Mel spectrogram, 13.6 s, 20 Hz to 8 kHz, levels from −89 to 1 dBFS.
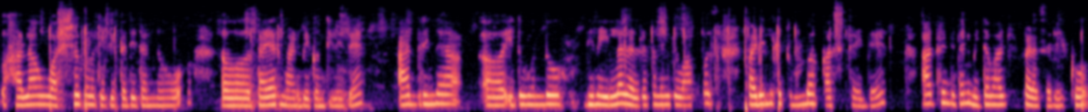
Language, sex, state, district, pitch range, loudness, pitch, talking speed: Kannada, female, Karnataka, Dakshina Kannada, 205-240 Hz, -17 LUFS, 225 Hz, 100 wpm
